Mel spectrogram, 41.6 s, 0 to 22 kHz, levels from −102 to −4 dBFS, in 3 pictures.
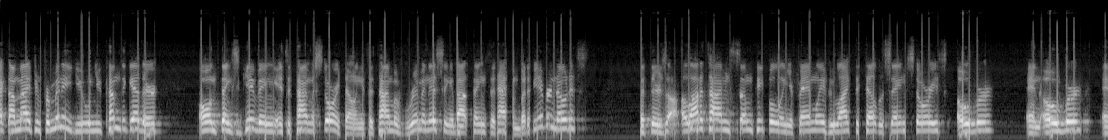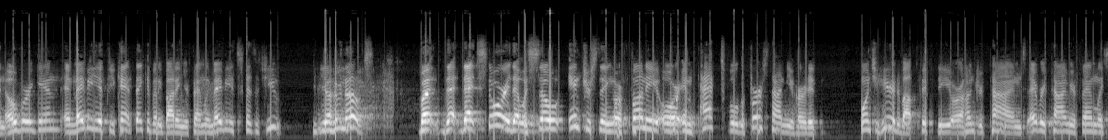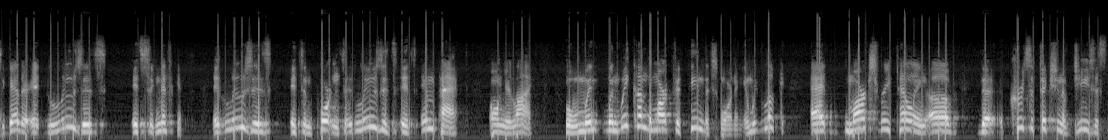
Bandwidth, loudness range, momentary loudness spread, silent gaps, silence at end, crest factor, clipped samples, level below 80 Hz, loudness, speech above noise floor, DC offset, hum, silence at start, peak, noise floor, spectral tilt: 17 kHz; 9 LU; 12 LU; none; 0.1 s; 24 dB; under 0.1%; -58 dBFS; -25 LUFS; 49 dB; under 0.1%; none; 0 s; 0 dBFS; -73 dBFS; -6.5 dB/octave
